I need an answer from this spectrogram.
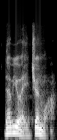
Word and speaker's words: Genoa: She says you pronounce it G-E-N-W-A, Genoa.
